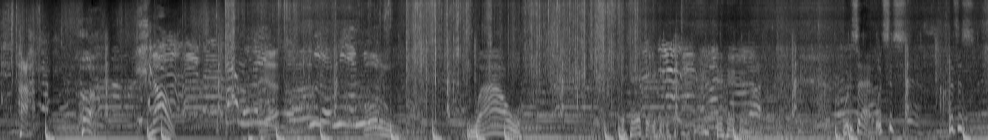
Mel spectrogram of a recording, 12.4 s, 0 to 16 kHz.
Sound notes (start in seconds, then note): 2.4 speaking Romanian; 6.9 gentle music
